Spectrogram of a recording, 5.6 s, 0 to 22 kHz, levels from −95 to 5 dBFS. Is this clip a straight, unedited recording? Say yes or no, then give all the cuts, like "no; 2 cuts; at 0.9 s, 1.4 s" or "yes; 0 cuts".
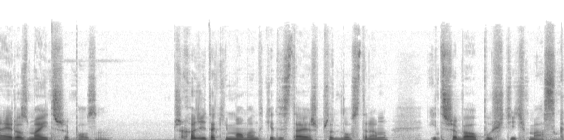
yes; 0 cuts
